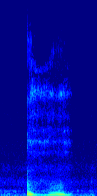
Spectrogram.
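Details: Sleeping dog giving a single snorting snore, sharp onset then a low rattling drone about a second long: snoring.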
